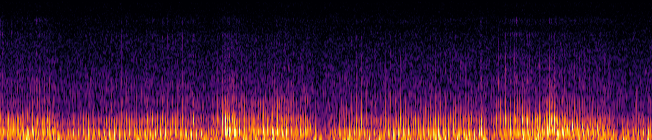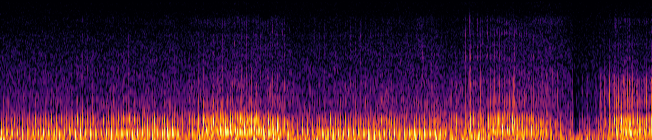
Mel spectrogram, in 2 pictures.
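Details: House cat giving a deep, even rumbling purr, louder breath phases rising and falling in slow waves roughly every second, with brief soft rustles near the end.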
